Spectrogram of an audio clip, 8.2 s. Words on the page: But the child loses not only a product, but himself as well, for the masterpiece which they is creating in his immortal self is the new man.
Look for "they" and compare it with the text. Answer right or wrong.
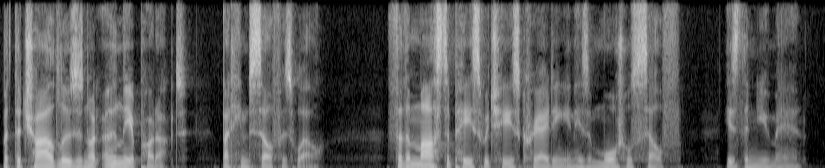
wrong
